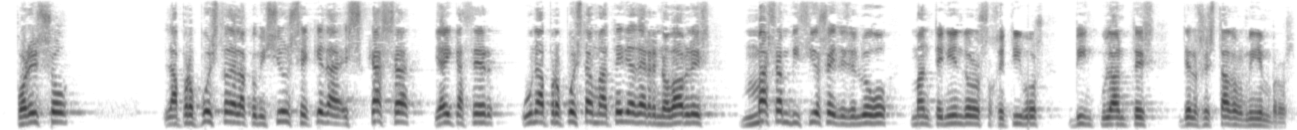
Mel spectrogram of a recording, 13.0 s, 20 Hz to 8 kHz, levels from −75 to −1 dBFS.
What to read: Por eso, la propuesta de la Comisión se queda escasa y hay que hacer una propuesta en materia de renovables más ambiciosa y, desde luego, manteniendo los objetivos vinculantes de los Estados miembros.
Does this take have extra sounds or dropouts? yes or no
no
